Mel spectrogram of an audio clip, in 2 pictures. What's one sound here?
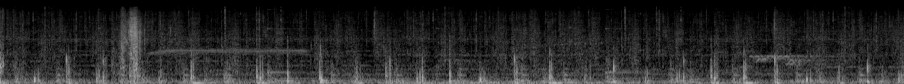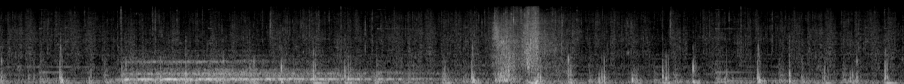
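Quick footsteps thud steadily over soft ground.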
